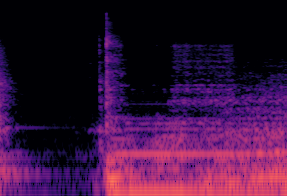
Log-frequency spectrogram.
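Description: LG Intellowave microwave oven switching on with a click a little under a second in, then running with a steady electrical hum.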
